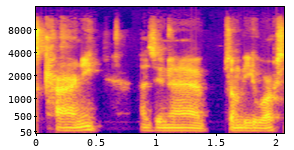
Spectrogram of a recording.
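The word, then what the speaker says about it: O'Kearney: get wrong as well because of the EA which looks like e but it's actually pronounced just like an A so it's Carney as you know somebody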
